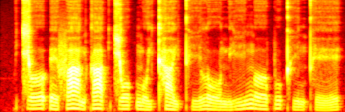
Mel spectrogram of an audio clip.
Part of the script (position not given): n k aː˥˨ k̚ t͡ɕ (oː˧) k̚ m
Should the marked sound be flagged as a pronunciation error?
no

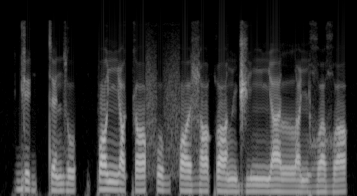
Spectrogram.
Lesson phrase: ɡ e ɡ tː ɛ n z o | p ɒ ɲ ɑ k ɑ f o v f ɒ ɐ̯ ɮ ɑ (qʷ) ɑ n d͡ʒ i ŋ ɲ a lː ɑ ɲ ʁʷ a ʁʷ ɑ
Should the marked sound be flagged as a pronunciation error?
no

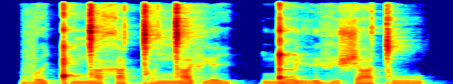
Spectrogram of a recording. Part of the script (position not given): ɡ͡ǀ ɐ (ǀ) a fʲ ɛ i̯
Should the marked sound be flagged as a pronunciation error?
yes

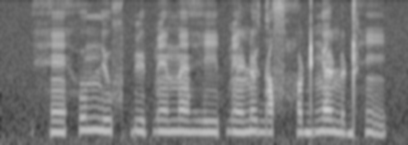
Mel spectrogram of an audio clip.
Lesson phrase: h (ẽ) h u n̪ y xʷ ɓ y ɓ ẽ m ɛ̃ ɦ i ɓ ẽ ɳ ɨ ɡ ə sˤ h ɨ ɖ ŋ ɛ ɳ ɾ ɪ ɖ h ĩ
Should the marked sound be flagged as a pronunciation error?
no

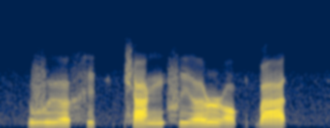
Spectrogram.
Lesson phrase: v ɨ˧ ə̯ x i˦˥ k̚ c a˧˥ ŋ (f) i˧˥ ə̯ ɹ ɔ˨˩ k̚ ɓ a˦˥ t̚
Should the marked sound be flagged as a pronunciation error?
no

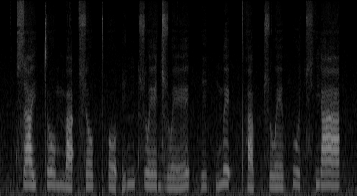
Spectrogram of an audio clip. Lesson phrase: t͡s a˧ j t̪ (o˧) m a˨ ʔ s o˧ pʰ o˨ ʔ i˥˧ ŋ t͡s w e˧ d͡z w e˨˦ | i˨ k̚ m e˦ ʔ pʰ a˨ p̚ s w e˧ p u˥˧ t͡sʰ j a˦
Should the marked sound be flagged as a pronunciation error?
no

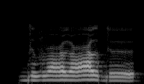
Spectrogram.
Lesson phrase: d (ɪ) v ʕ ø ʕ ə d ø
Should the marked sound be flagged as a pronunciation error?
no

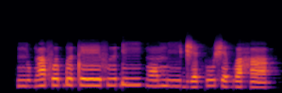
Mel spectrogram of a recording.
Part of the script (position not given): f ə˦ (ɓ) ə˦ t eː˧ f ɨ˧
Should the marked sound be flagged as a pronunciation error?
no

